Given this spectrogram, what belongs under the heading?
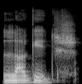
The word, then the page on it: luggage: British English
